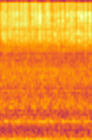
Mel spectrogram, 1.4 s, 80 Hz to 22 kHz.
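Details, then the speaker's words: 1969 Chevelle V8 with a newly installed FST Billet X-treme carburetor, just after its first cold start: lumpy burble holding a slightly high idle before warm-up; fast idle. "let me check the idle speed in rpm it sounds like it's a little bit high but again let's let it get a little bit of heat before we change anything"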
